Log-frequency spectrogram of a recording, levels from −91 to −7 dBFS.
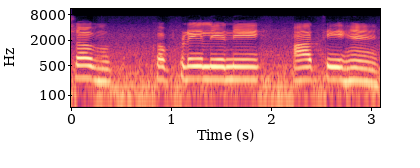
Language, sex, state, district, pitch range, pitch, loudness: Hindi, female, Haryana, Rohtak, 225-240 Hz, 235 Hz, -13 LUFS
